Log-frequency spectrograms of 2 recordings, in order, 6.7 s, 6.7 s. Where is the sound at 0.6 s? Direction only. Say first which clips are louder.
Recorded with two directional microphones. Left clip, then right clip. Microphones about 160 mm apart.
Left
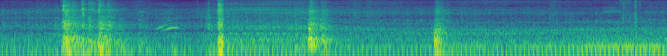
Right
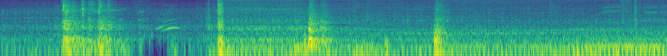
Right 2 dB; 15° right (ahead or behind).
